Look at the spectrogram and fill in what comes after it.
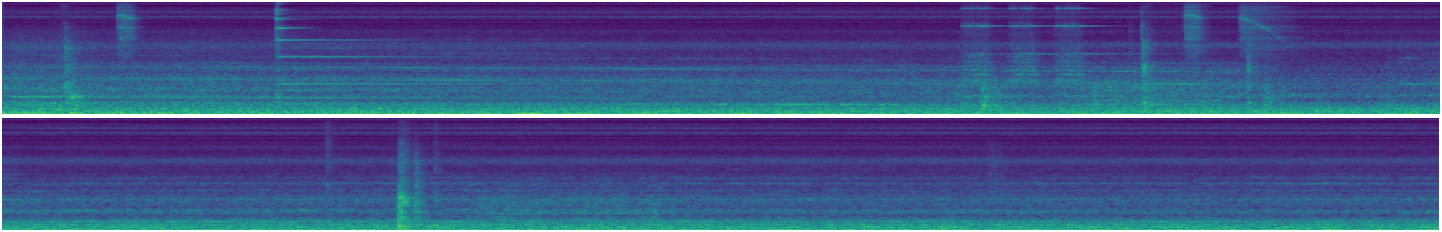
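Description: NS SGMM Sprinter electric train running, heard inside the driver's cab: a steady low rumble of wheels on rail. A few short clicks and high tones come near the start and again about ten to twelve seconds in, with one sharp knock about eighteen seconds in.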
